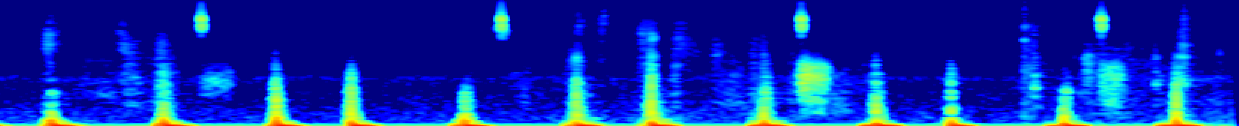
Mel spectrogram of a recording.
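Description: Kick drum pattern isolated from a full mix by real-time stem separation: deep thumps about twice a second in an uneven, syncopated pattern, with a few faint hi-hat ticks and a steady low hum of leftover bass underneath.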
